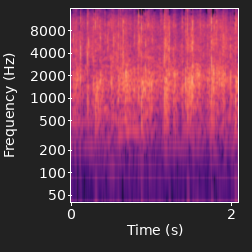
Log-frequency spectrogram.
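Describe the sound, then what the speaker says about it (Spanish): A church congregation applauds during a sermon, with dense, continuous clapping that swells and dips slightly across two seconds, and a faint voice in the background. "¿Cuánto le dan ese aplauso al Rey de Reyes,"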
